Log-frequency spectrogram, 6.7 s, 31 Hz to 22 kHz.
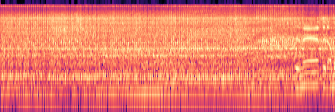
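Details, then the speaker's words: Freshly overhauled Mitsubishi L300 diesel, radiator not yet fitted so run briefly: diesel clatter settles into steady idle with no stumbling or knocks; normal idle. "giờ thì ơn trời, khởi động dễ dàng rồi, các bạn ạ, chúng ta bật chìa khóa điện, khởi động,"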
